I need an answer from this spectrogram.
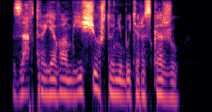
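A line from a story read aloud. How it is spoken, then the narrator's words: Whispered promise. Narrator (Russian): шепотом пообещала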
